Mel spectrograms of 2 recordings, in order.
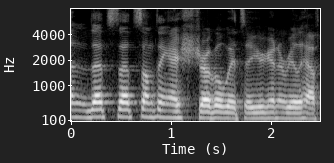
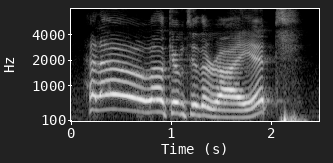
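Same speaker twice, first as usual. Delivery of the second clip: very high, put-on leprechaun voice; 11 semitones higher than usual. Opening an episode of the show The Riot: leprechaun voice. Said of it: "I don't know why I turned into a leprechaun".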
